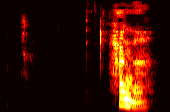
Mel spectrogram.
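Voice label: "hanga", Maori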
